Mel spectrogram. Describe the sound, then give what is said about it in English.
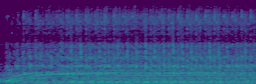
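An industrial sewing machine runs steadily with a rapid mechanical chatter and a low motor hum, continuous throughout, with no voices. “And so a lot of my work is using an industrial sewing machine.”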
